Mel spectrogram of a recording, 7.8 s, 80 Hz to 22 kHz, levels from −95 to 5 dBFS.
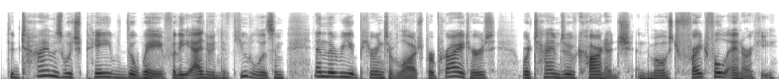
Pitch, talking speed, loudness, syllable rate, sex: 155 Hz, 200 wpm, -21 LUFS, 6.3 syllables/s, male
